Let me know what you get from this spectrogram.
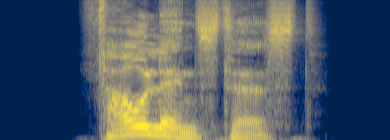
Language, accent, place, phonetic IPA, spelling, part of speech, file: German, Germany, Berlin, [ˈfaʊ̯lɛnt͡stəst], faulenztest, verb, De-faulenztest.ogg
- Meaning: inflection of faulenzen: 1. second-person singular preterite 2. second-person singular subjunctive II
